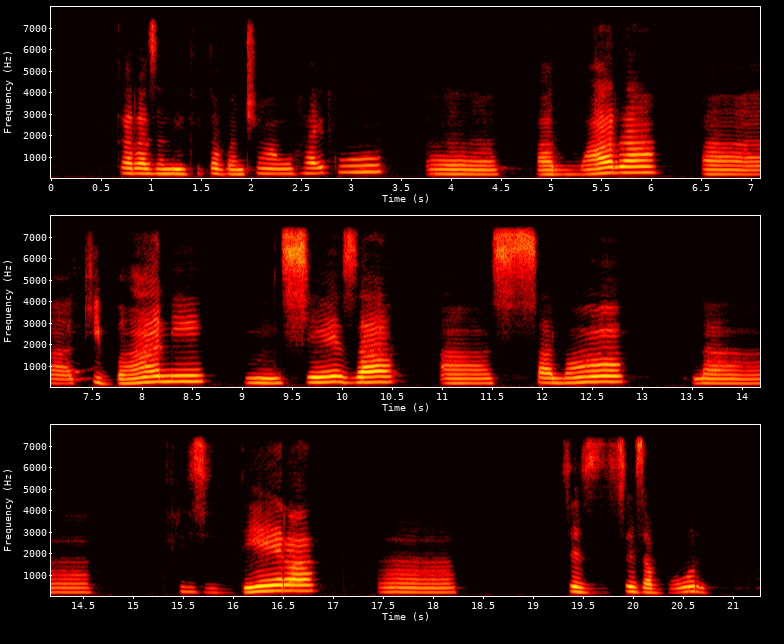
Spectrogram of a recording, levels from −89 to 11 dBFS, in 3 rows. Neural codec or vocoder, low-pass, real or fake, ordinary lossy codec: vocoder, 44.1 kHz, 128 mel bands, Pupu-Vocoder; 7.2 kHz; fake; none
